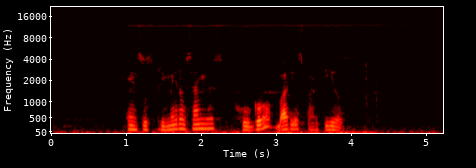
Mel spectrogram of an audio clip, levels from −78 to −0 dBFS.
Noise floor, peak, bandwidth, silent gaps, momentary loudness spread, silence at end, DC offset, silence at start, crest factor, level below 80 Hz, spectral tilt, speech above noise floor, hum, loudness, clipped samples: -62 dBFS; -22 dBFS; 16.5 kHz; none; 17 LU; 0.05 s; under 0.1%; 0.05 s; 20 dB; -62 dBFS; -8 dB/octave; 22 dB; none; -42 LUFS; under 0.1%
